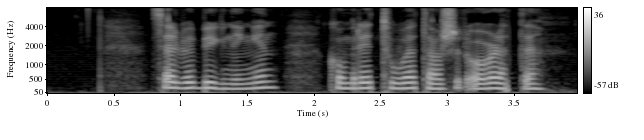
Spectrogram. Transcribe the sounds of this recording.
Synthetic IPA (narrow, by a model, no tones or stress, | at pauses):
sɛlʋəbʏɡnɪŋənkʰɔmːəɾiːt̪ʰuːɛt̪ʰɑːʃəɾo̰ːʋəɖɛt̪ʰːə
